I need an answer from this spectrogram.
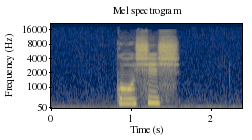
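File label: "koshish", Urdu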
